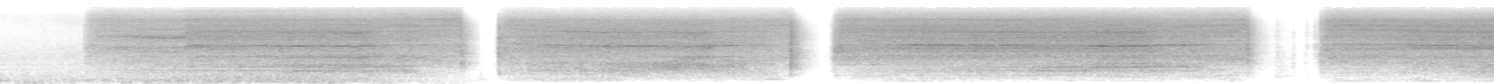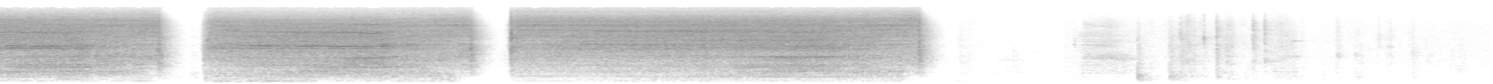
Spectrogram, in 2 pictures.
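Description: Cordless drill running in six bursts of about three to four seconds each, with short pauses between them, working into timber joists. After the last burst there are only a few faint taps.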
